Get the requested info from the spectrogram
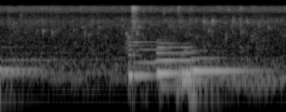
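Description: Soft piano music: held notes fade away over the first two seconds, then new notes and chords come in about two seconds in.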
